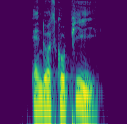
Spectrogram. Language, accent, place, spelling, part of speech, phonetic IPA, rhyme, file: German, Germany, Berlin, Endoskopie, noun, [ɛndoskoˈpiː], -iː, De-Endoskopie.ogg
- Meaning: endoscopy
